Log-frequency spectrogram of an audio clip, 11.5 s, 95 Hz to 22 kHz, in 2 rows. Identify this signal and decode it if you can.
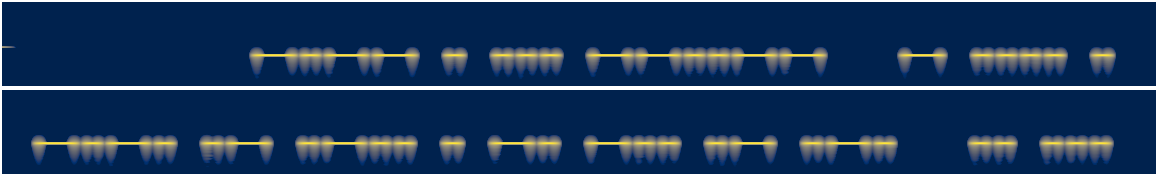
Morse code, heard as a keyed tone, about 20 wpm, 700 Hz. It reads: YES, THE CALENDAR IS
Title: Sentences from Top 1600 Words 20wpm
